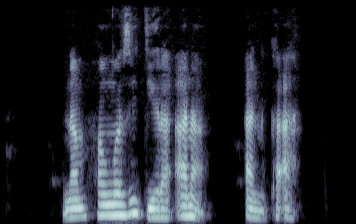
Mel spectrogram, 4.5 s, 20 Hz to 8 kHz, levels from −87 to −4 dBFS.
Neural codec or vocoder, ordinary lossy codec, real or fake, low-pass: none; AAC, 48 kbps; real; 7.2 kHz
